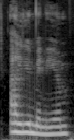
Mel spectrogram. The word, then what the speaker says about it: aluminium: Aluminium. Aluminium. Oh my goodness. Because if you look at the way it's spelled, you can see how that how it how it's pronounced that way.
